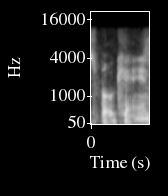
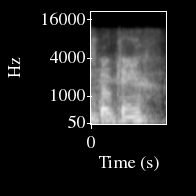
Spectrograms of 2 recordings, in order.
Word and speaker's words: Spokane: Call it Spokane. – Spokane. Yeah. That's why it's spelled.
